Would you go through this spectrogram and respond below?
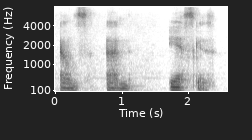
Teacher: FH is silent, so we say that ans and yesker, as if it starts with the E rather than the FH. The FH drops.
